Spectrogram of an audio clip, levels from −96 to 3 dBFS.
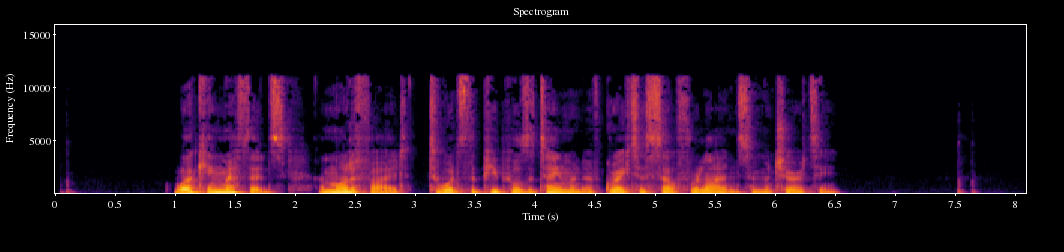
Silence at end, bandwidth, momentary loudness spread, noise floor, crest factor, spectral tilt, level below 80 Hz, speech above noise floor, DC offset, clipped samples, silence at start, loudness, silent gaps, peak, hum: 1.6 s; 11.5 kHz; 14 LU; -83 dBFS; 18 dB; -7.5 dB/octave; -46 dBFS; 65 dB; under 0.1%; under 0.1%; 1 s; -19 LUFS; none; -2 dBFS; none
